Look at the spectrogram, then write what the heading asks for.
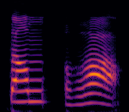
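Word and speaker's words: تمغہ: Tamgha, medal. Tamgha, gha. The sound of gha or the alphabet ghain is always coming from here. So try it from here. Tamgha.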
